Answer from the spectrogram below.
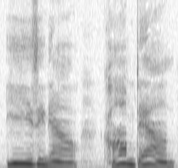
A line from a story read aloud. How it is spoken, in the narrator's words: I squeaked soothingly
